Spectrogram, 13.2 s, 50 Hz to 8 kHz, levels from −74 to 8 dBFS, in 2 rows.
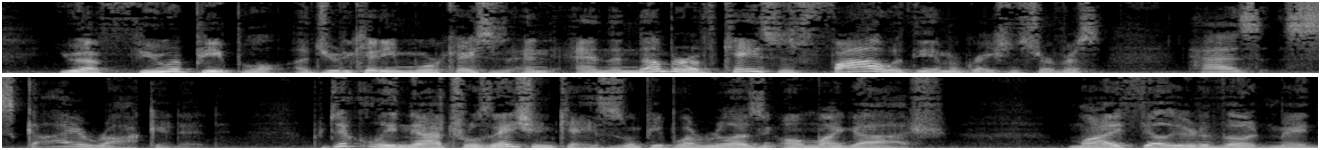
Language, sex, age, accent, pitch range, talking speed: English, male, 40-59, American, 150-205 Hz, 160 wpm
